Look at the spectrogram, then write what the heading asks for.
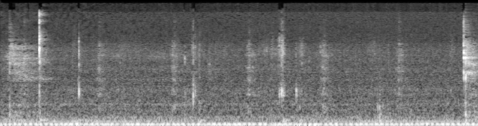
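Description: Scattered computer mouse clicks, sparse sharp ticks at irregular intervals over a low steady background hum, faint and close.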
